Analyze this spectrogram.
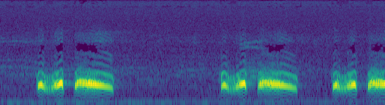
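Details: Spotted dove calling as a lure for other doves: three phrases, each opening with two quick rounded notes and ending in a longer falling coo, with silences between.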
